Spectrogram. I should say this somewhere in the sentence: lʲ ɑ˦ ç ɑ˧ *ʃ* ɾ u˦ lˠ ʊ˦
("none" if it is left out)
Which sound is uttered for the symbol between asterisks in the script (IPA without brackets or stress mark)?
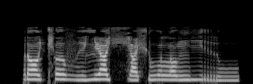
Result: ʃ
